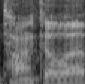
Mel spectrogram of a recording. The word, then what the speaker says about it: Tonkawa: you have to say Tonkawa you have the click play you hear the author saying tonkola the correct way and then you say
